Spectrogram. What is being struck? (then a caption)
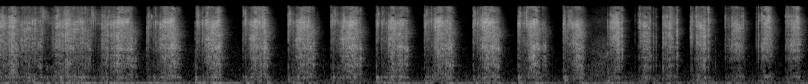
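Salt block candle holder. Long nails scratch the sides and front of a lit, solid pink Himalayan salt block double candle holder. Around two dozen quick, rough scraping strokes come in a fast, fairly steady rhythm, each a bright, gritty hiss that stops almost at once, over a faint low hum.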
